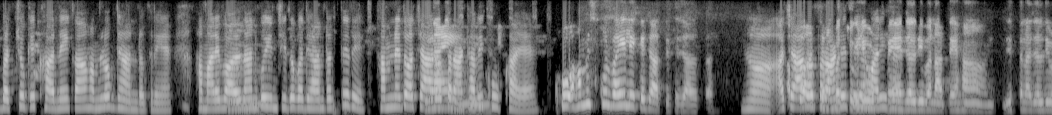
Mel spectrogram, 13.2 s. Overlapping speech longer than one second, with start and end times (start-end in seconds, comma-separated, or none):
9.9-11.3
